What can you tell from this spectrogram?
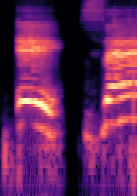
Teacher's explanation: Zer é a antepenúltima sílaba. É a sílaba tônica. É uma palavra proparoxítona.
